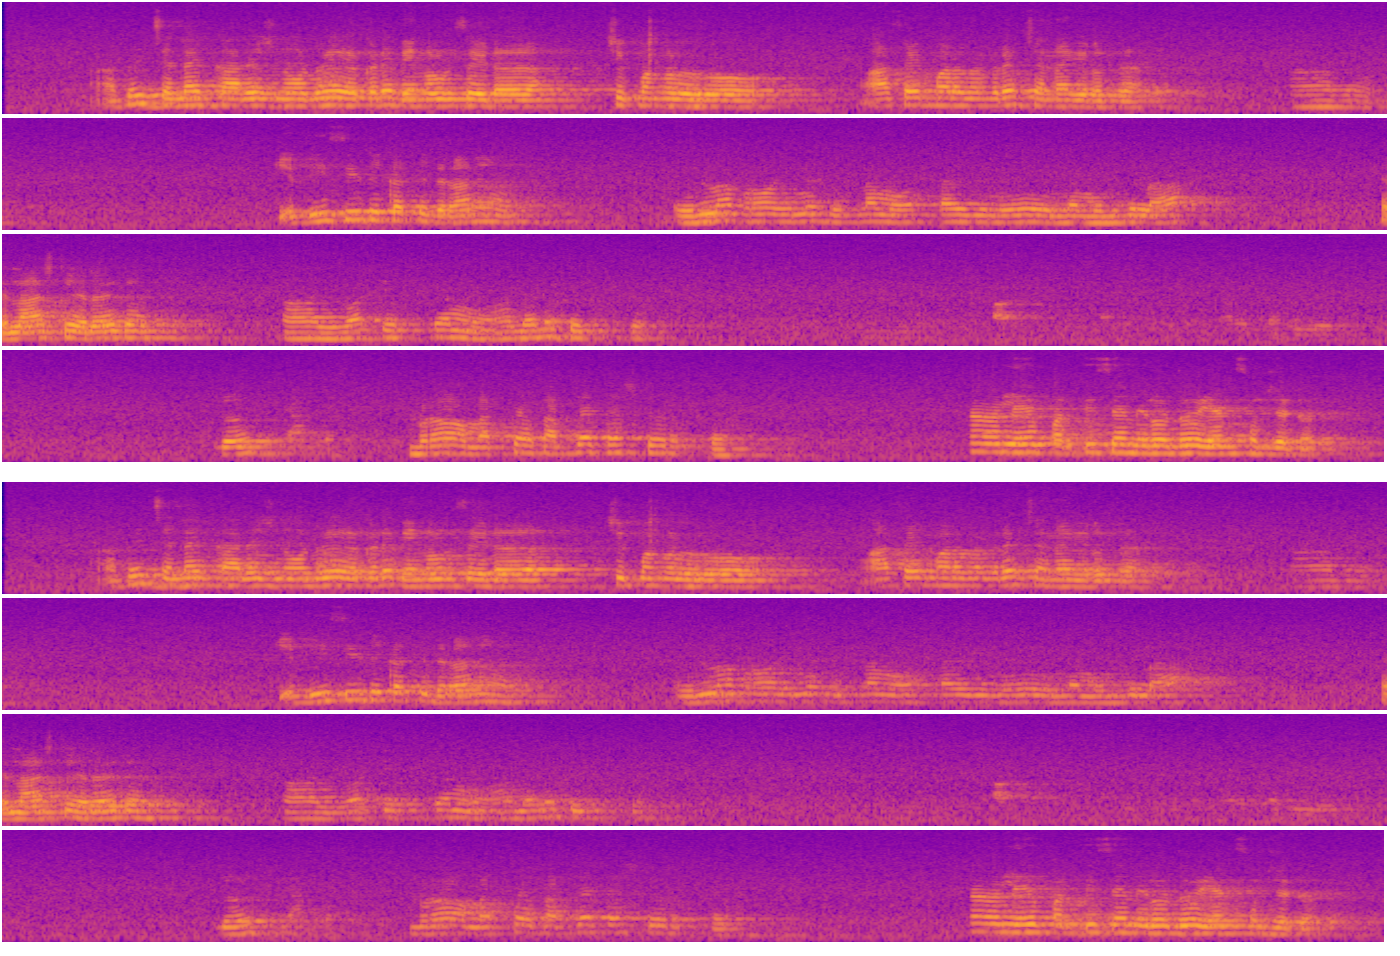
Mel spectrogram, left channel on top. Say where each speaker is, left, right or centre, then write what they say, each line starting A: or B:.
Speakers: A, on the left; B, on the left.
A: ಅದೇ ಚೆನ್ನಾಗಿ ಕಾಲೇಜ್ ನೋಡ್ರಿ ಆ ಕಡೆ ಬೆಂಗ್ಳೂರ್ ಸೈಡ್ ಚಿಕ್ಕಮಂಗಗಳೂರು
B: ಹಾ
A: ಆ ಸೈಡ್ ಮಾಡೋದಂದ್ರೆ ಚೆನ್ನಾಗಿರುತ್ತೆ
B: ಆ ಬ್ರೊ
A: ಬಿ ಸಿ ಹಿ ಟಿ ಕಟ್ಟಿದೀರ ನೀವು?
B: ಇಲ್ಲ ಬ್ರೋ ಇನ್ನುೂ ಡಿಪ್ಲೊಮಾ ಓದ್ತಾ ಇದ್ದೀನಿ ಇನ್ನ ಮುಗ್ದಿಲ್ಲ.
A: ಲಾಸ್ಟ್ ಇಯರ್ ಇದು
B: ಹ ಇವಾಗ ಫಿಫ್ತ್ ಸೆಮು ಆಮೇಲೆ ಸಿಕ್ಸ್ತ್.
A: ಹ್ಮ ಅವತ್ ಕಾಲೇಜ್ <unintelligible> ಹಲೋ ಕ್ಯಾಪುಸ್
B: ಬ್ರೋ ಮತ್ತೆ ಸಬ್ಜೆಕ್ಟ್ ಎಷ್ಟು ಇರುತ್ತೆ?
A: ಲ್ಲಿ ಪ್ರತಿ ಸೇಮ್ ಇರೋದು ಎಂಟ್ ಸಬ್ಜೆಕ್ಟ್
